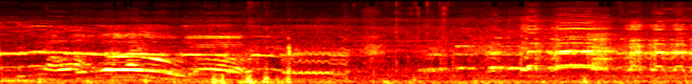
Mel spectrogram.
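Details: Kukuak Balenggek roosters at a group training session in Ampang Kualo, Kota Solok, with arched, overlapping crows that rise and fall, blurring into a dense chorus of several birds against steady background noise.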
